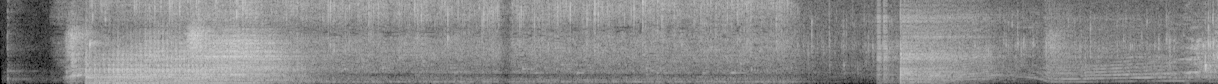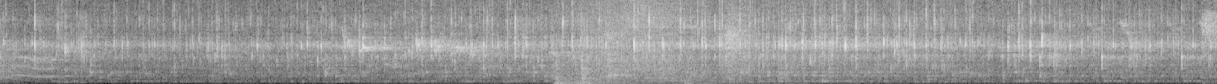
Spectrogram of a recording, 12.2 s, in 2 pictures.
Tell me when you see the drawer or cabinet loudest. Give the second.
1 s.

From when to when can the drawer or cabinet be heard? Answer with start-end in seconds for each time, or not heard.
0.4-1.6, 4.3-6.4, 8.8-10.1.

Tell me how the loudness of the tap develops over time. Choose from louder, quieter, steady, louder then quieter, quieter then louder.
louder.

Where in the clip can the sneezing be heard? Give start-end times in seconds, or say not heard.
0.3-1.1, 4.6-6.2, 9.1-9.9.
